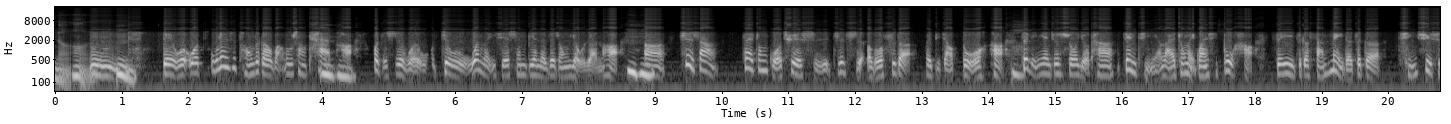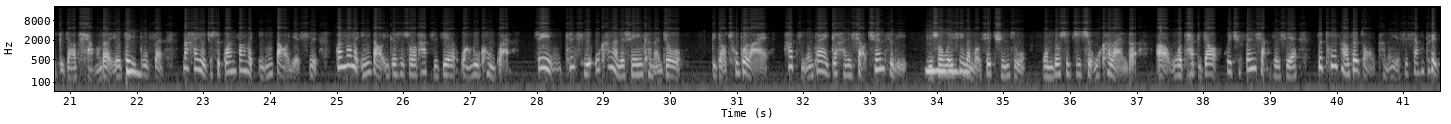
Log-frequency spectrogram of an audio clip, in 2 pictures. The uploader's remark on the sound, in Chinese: 連線訪問中央社駐上海記者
